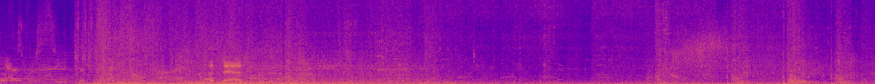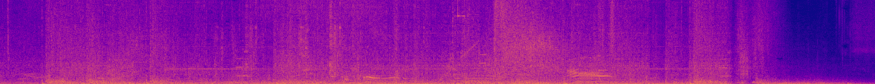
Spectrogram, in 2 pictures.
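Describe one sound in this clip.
Guns fire rapidly in a noisy battle.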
